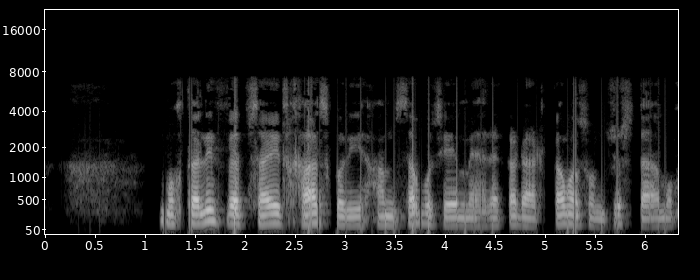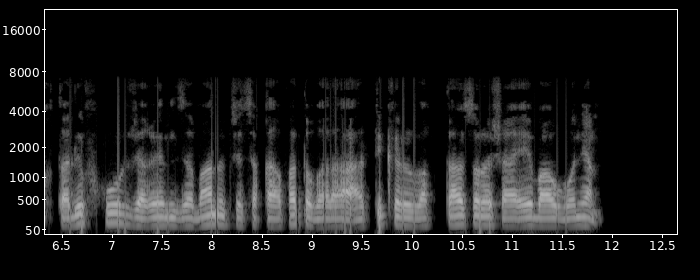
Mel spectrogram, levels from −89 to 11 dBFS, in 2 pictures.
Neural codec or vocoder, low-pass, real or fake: none; 7.2 kHz; real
